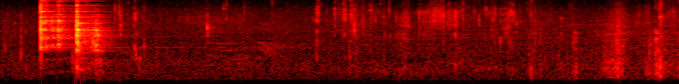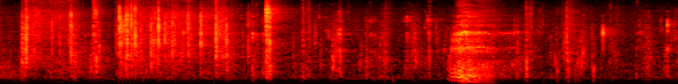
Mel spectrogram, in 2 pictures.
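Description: A man chewing a mouthful of grilled eel and rice wrapped in boiled cabbage, close to the microphone. There is a bite about half a second in, then a run of wet, clicky chewing sounds, busiest in the middle. Near the end comes a short hum that falls in pitch.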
